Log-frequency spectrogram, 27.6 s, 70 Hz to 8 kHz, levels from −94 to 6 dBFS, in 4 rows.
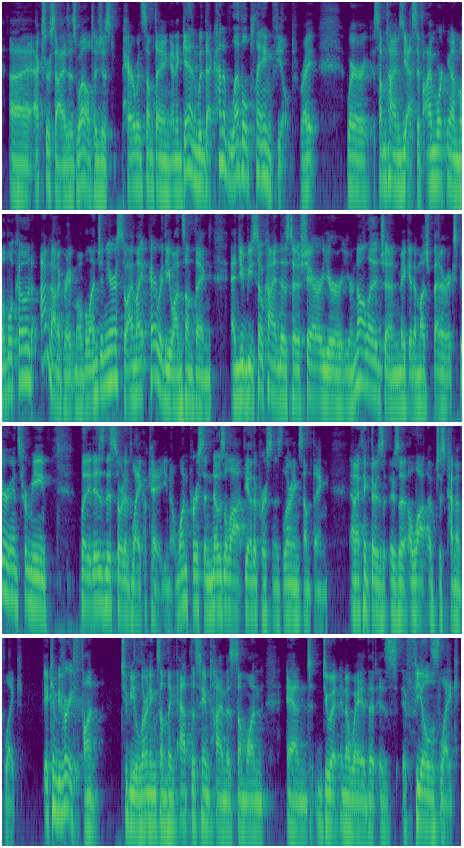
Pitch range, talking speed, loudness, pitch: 105-130 Hz, 265 wpm, -23 LUFS, 115 Hz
